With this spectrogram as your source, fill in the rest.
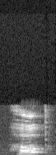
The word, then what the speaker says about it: hope: Hop, hope, cut, cute.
